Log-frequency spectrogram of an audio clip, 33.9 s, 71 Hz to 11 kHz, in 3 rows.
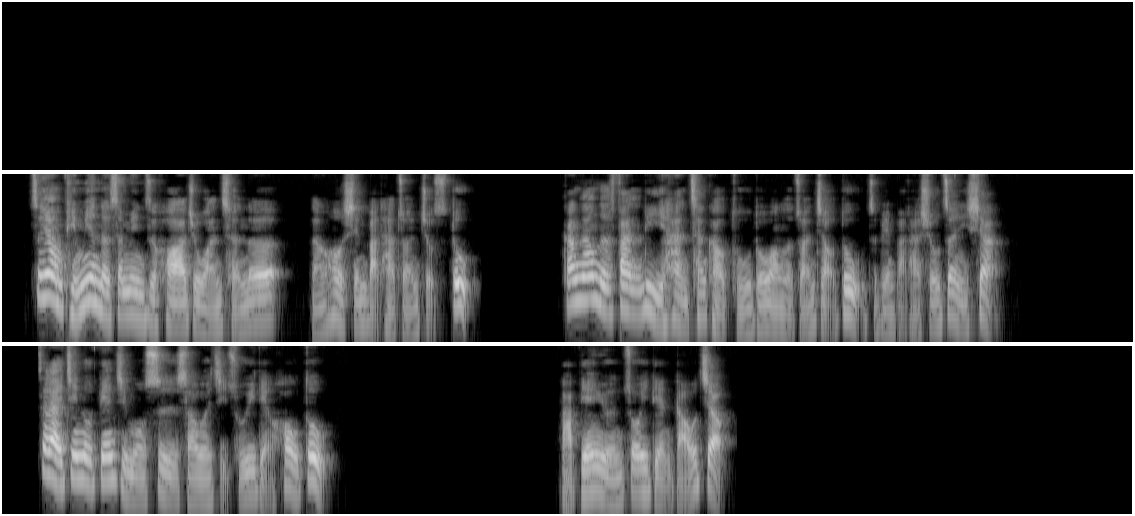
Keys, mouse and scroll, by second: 4.0-4.3 scroll down 4, 4.3-5.1 shift+middle drag, 5.1 1, 5.6 click, 5.9 click, 6.8 x, 8.4 click, 9.3 x, 10.2 Tab, 10.5 scroll up 1, 10.8 click, 14.4 click, 16.0 r, 17.4 scroll up 2, 18.6 click, 20.4 click, 22.6 click, 23.1 Tab, 23.5 KP_1, 23.9 a, 24.8 e, 26.6 click, 27.1 middle click, 27.3 2, 27.5-28.5 scroll up 2, 28.5 alt+click, 28.9-30.2 middle drag, 30.2 alt+shift+click, 30.6-32.0 middle drag, 32.0 alt+shift+click, 32.3-33.6 middle drag, 33.6 alt+shift+click.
